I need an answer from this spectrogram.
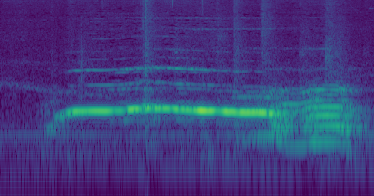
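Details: Pet dog howling in response to sirens: a long, steady, drawn-out tone held for about two seconds, then breaking into a wavering, lower, rougher ending.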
